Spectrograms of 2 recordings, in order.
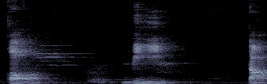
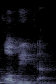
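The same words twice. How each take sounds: First: ক, বি, তা with long pauses between; syllable by syllable. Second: Said in the usual way. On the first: Shown as a demonstration. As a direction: break it into three isolated syllables, ক, বি, তা. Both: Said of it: "একে যদি আমি ভাঙি".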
